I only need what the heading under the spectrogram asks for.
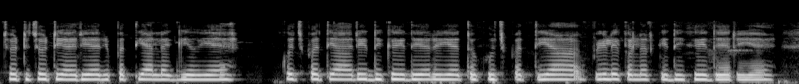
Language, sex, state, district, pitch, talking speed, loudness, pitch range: Hindi, female, Rajasthan, Bikaner, 230 Hz, 190 wpm, -13 LUFS, 225-235 Hz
